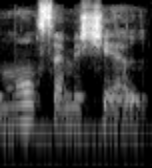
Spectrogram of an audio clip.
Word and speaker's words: Mont-Saint-Michel: It is the Marathon de la Baie de Mont-Saint-Michel, and it is in Normandy in France.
